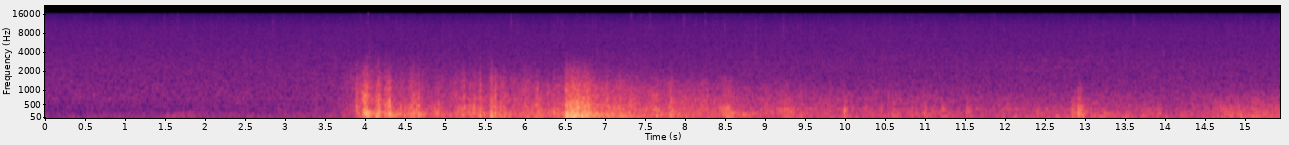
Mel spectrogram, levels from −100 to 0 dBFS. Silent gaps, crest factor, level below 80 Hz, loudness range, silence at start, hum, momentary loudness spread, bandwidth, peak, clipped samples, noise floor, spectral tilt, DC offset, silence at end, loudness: none; 26 dB; -38 dBFS; 14 LU; 0 s; none; 24 LU; 16.5 kHz; -2 dBFS; under 0.1%; -47 dBFS; -7.5 dB/octave; under 0.1%; 0 s; -27 LUFS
